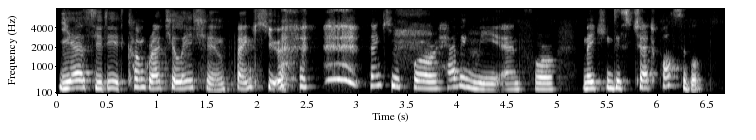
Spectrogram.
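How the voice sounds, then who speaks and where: In a German accent, a woman speaks at a high pitch and a moderate pace with ordinary pitch variation. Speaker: coach. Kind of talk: interview.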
